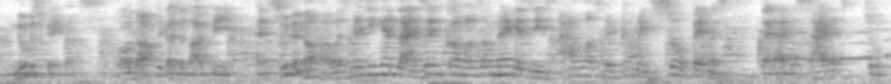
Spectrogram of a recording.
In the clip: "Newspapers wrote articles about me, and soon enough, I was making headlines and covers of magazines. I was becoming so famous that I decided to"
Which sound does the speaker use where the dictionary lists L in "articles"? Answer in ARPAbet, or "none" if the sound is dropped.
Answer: none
